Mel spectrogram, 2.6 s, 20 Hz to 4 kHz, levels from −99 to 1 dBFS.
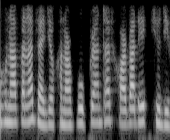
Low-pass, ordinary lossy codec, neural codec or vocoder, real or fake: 3.6 kHz; none; codec, 16 kHz, 0.5 kbps, X-Codec, HuBERT features, trained on LibriSpeech; fake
